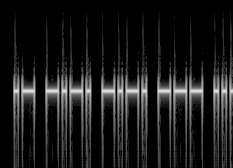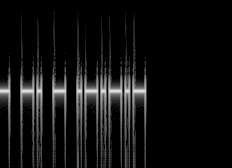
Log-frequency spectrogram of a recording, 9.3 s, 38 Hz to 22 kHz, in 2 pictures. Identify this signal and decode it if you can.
Morse code, heard as a keyed tone, about 15 wpm, 700 Hz. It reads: ACCOUNT.
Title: Sentences from Top 1000 Words - Review Part 4 - 15wpm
